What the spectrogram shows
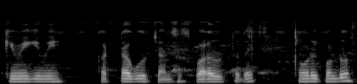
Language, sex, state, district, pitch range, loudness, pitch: Kannada, male, Karnataka, Dharwad, 130-140 Hz, -31 LUFS, 135 Hz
